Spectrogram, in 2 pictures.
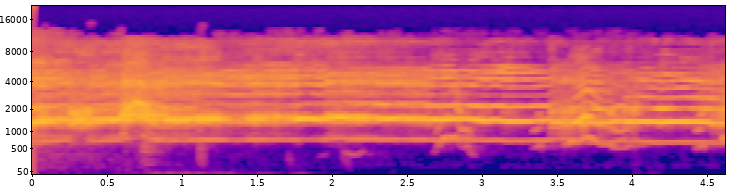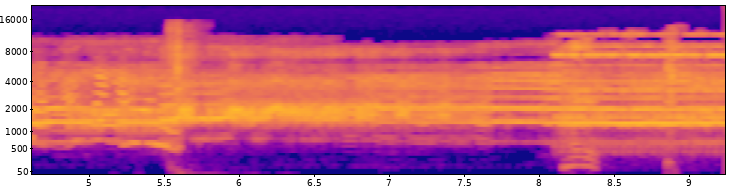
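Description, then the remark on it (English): A child screams shrilly and without pause for about nine seconds in a horror film clip, the piercing pitch wavering slightly, loud, with a brief quiver near the end. “Here's a horrible kid scream.”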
